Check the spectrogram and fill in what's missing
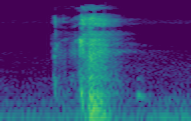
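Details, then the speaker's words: Single loud, explosive, hissing sneeze after a quick inward breath, trailing off, in an adult with a new cold during a sneezing fit after a temperature drop; messy sneezes, feels like a cold not allergies. "I'm out of tissue, so I'm wetting a paper towel to make it a little bit softer. Oh no, I'm gonna sneeze. Fuck."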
